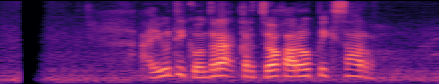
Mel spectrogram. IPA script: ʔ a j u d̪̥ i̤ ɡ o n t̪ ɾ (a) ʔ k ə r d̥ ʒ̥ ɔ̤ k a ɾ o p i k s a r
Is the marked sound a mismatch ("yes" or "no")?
no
